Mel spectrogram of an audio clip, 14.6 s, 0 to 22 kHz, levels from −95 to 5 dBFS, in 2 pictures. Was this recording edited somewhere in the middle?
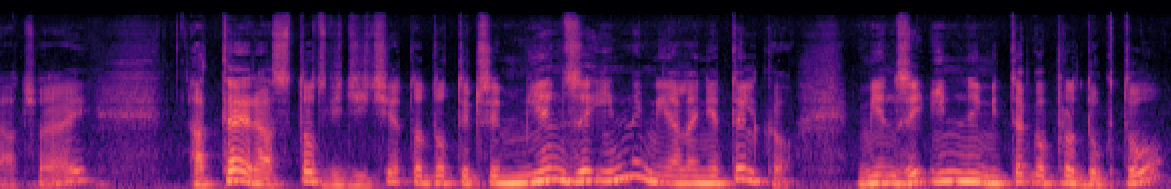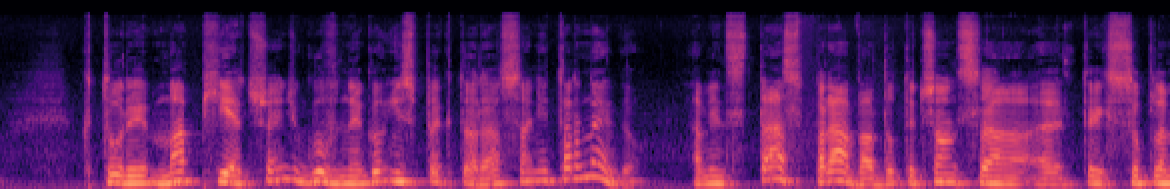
yes; 2 cuts; at 2.0 s, 11.5 s

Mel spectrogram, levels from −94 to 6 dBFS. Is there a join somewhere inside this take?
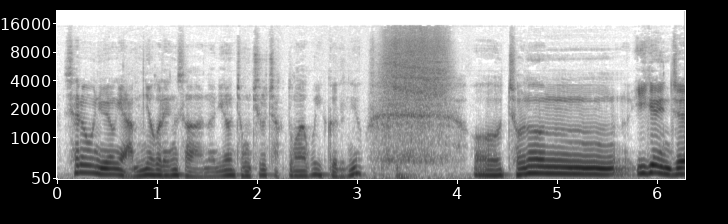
no; 0 cuts

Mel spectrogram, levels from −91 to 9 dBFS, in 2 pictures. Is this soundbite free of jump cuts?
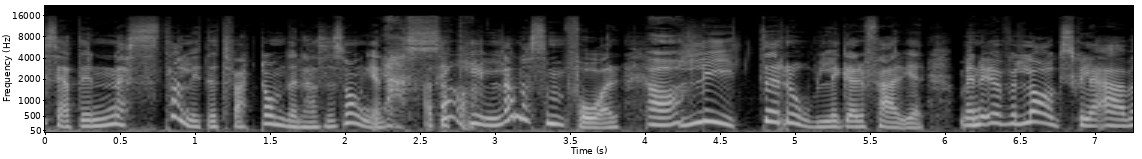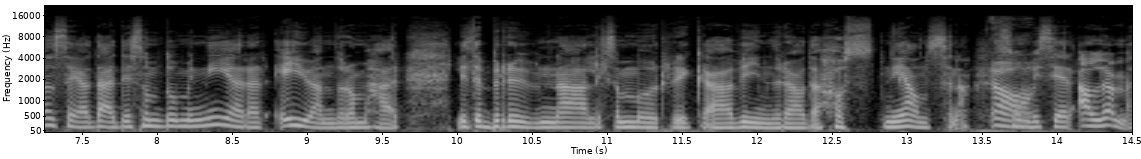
yes; 0 cuts

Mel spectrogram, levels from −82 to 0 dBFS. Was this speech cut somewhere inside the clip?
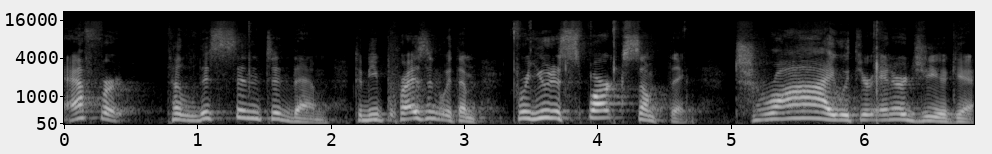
yes; 3 cuts; at 2.1 s, 3.3 s, 4.9 s

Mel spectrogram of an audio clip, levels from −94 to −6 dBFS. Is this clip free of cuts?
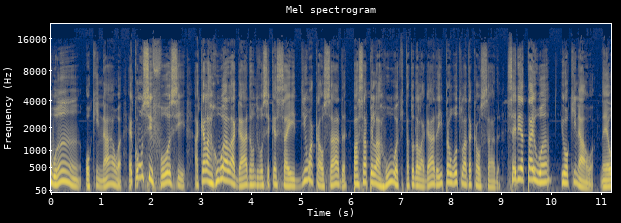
no; 1 cut; at 9.0 s

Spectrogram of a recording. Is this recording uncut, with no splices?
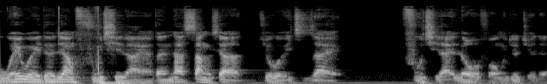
no; 1 cut; at 1.5 s

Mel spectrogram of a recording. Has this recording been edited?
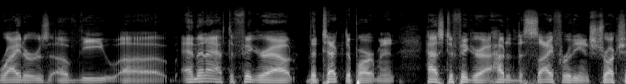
yes; 2 cuts; at 1.8 s, 2.9 s

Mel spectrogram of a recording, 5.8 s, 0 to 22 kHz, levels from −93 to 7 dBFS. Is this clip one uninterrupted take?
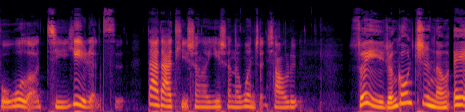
yes; 0 cuts

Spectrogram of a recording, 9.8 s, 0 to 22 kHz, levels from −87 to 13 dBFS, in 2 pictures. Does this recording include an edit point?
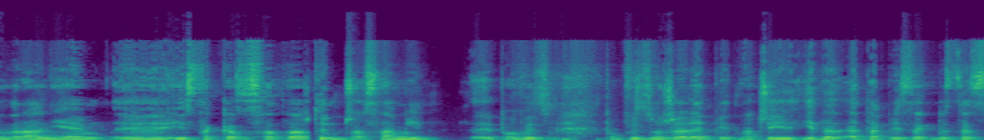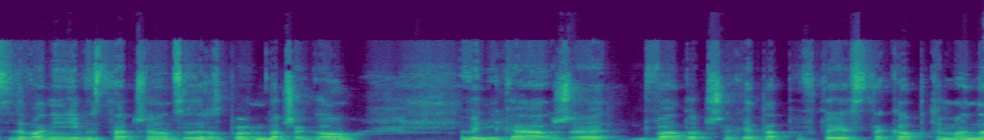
yes; 2 cuts; at 1.5 s, 7.2 s

